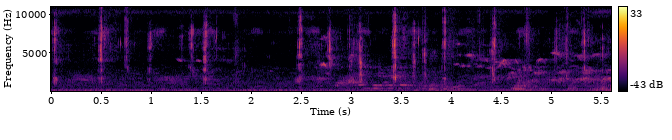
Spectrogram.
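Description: Small birds chirping and calling: scattered short, high chirps at an irregular pace over quiet background.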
